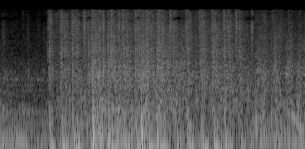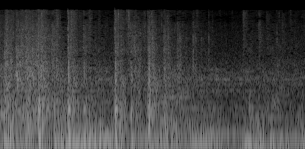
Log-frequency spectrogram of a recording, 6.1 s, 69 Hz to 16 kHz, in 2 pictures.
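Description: Rapid, continuous automatic gunfire from an AK-type rifle in Uncharted 4, loud and close, with dense rattling shots sustained across the whole stretch and a few louder cracks standing out.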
